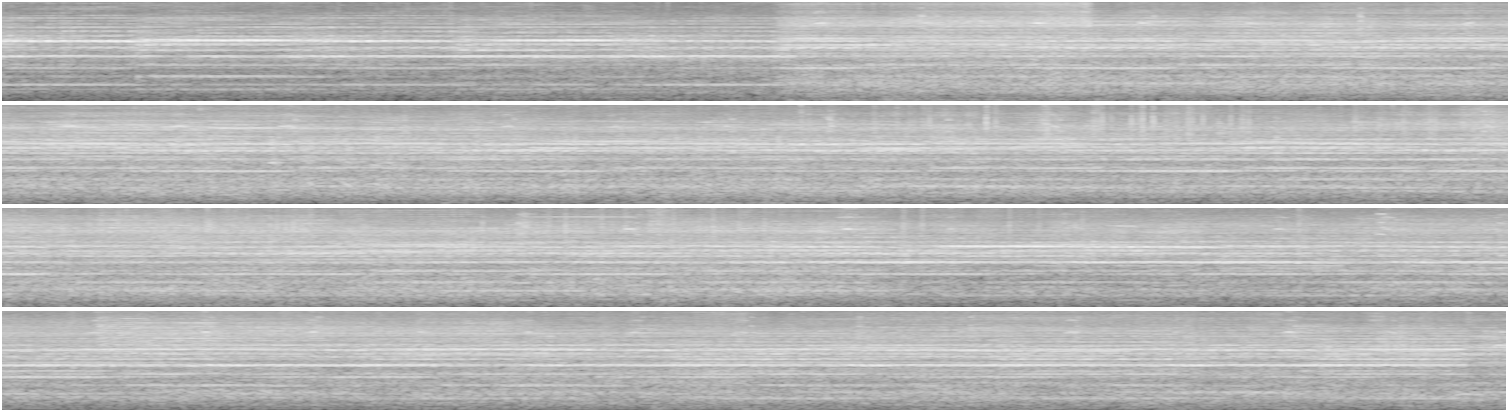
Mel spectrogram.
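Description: Two-tone fire-engine sirens alternating between a lower and a higher note about once a second, played through the sound modules of RC model fire trucks. From about four seconds in, several sirens overlap over a steady background noise.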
